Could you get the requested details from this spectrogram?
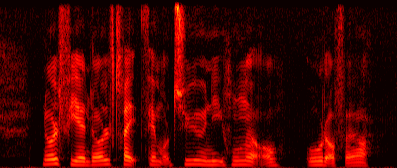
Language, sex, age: Danish, female, 55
